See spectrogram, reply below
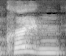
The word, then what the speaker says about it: Crichton: it would also say Michael Crichton, and then in brackets, rhymes with frighten.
